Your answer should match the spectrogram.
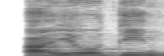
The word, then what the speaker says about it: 아이오딘: 같은 경우도 이름이 바뀐 것이 이게 조금 어색하죠 아이오딘 이렇게 합니다 요드의 영어 발음이 아어요 아 영어 발음이 아이오딘이 그든 예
